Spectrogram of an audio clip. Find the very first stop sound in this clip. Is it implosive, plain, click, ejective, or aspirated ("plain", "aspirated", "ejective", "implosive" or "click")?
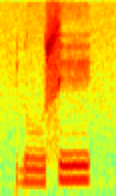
implosive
